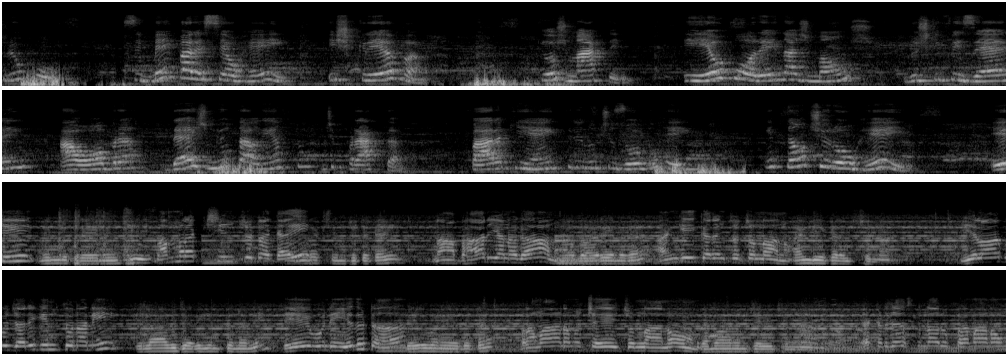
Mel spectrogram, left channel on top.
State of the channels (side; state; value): both; different; correlation 0.01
